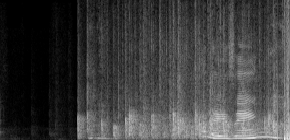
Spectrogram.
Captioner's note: audience applauding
